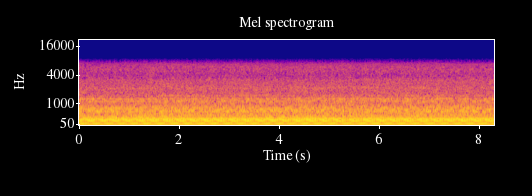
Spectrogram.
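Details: Champion dual-fuel 8000 W generator (model 201035) running on propane; smooth, even drone with a steady beat and no misses, knocks or surging; normal generator run.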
